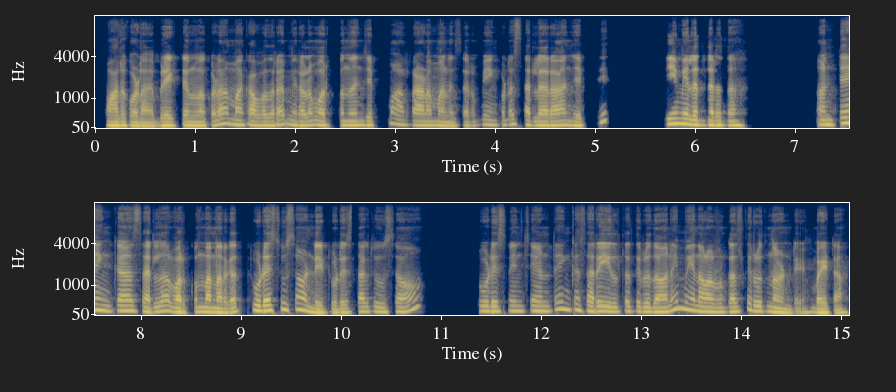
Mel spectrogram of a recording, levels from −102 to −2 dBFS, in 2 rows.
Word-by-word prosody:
వాళ్ళు 110 +1 +4
కూడా. 105 -2 +1
బ్రేక్ 115 -1 +3
టైమ్‌లో 110 -1 +1
కూడా 140 +6 0
"మాకు 140 -1 -1
అవ్వదురా 120 +4 -1
మీరు 130 - -1
ఎలాగో 130 +2 -2
వర్క్ 125 - -5
ఉందని" 125 0 0
జెప్పి 125 0 -6
వాళ్ళు 145 -3 -5
రాడం 125 -1 0
మానేశారు. 110 0 -4
మేము 140 -3 -3
కూడా 145 +2 -5
సర్లేరా 125 -3 +1
అని 130 - -2
జెప్పి 205 - -7 0.7
ఏందీళ్ళిద్దరితో 135 -6 +3 0.9
అంటే 145 +5 +1
ఇంకా 170 +1 +1 0.2
సర్లే 140 +3 +1
వర్క్ 125 -4 +2
ఉందన్నారు 130 -3 +3
గదా 140 - -1
2 180 - +1
డేస్ 175 0 +5
చూసామండి. 185 - +2
2 110 - -5
డేస్ 115 +2 -1
దాకా 145 0 -1
చూసాం. 140 +1 -1 0.7
2 - - -3
డేస్ 155 -1 -1
నుంచి 160 +1 -3
అంటే 155 +5 -3
ఇంకా 200 -1 -3
సరే 155 0 +2
ఈళ్ళతో 145 +2 -2
తిరుగుదాం 140 -2 +2
అని 200 - 0
మేము 190 -5 +1
నలుగురం 140 -2 +2
కలిసి 145 +2 0
తిరుగుతున్నాం 150 -7 +1
అండి 105 +3 -5 0.2
బయట. 110 -2 +3
135 Hz, 195 wpm, -23 LUFS, 125-155 Hz, 0.9 s, డేస్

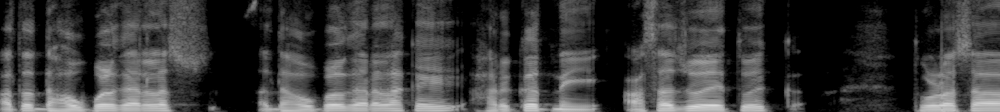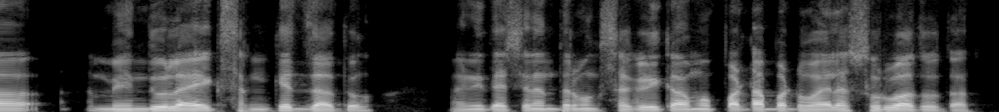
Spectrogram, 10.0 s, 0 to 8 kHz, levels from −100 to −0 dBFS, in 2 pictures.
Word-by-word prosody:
आता 120 +3 0
धावपळ 120 +3 +2
करायला, 130 +2 +2
स 115 - -15
धावपळ 115 +3 0
करायला 130 +1 +1
काही 140 +1 -2
हरकत 115 +5 0
नाही. 105 -3 -3 0.2
असा 130 +4 +1
जो 135 +2 +2
आहे, 125 -1 +6
तो 130 - +1
एक 130 -1 -5 0.6
थोडासा 125 +2 +2 0.6
मेंदूला 125 +3 +4
एक 130 -2 +3
संकेत 110 +5 -3
जातो 115 +1 +1 0.4
आणि 110 +3 -5
त्याच्यानंतर 125 +1 -2
मग 130 - -2
सगळी 120 +2 0
कामं 120 0 +1
पटा-पट 120 +1 +1
व्हायला 120 +1 +2
सुरुवात 120 -1 +2
होतात. 95 -3 -4
125 Hz, 170 wpm, -25 LUFS, 115-130 Hz, 0.6 s, आहे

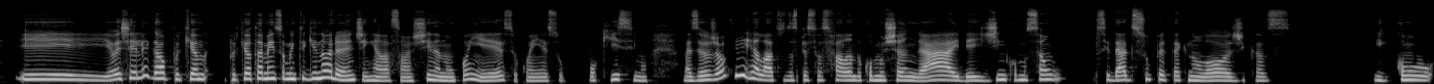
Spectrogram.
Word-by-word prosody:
E 225 -5 +2
eu 205 - 0
achei 265 +4 +1
legal 275 -6 +2
porque 235 +1 -2
eu 240 - +5
n 240 - +1 0.2
porque 230 +2 -2
eu 255 - +3
também 275 0 +4
sou 270 -1 -1
muito 255 +2 +3
ignorante 240 -7 +3
em 185 - 0
relação 175 -2 -2
à 170 - -3
China, 205 +3 0
não 175 -1 0
conheço, 185 -3 -1
eu - - -25
conheço 170 -1 -7 0.2
pouquíssimo, 200 0 -4 0.4
mas 180 +1 -2
eu 205 +2 +3
já 255 +5 +1
ouvi 410 +3 +2
relatos 200 -8 +1
das 190 -1 -6
pessoas 195 -1 -6
falando 195 -2 0
como 195 0 -1
Xangai 195 +1 +3
e - - +1
Beijing, 180 +4 -1
como 210 -1 -2
são 225 +3 -1 0.3
cidades 205 0 -1
super 230 -3 -4
tecnológicas 180 -2 -3 0.8
e 185 -3 -4
como 205 -2 +1
205 Hz, 170 wpm, -24 LUFS, 185-230 Hz, 0.8 s, eu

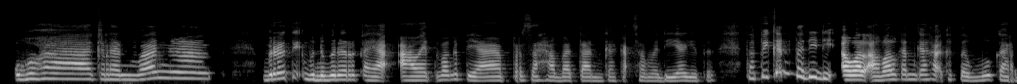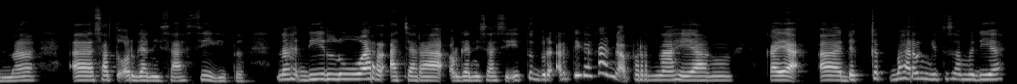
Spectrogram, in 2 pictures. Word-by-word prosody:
Wah, 250 +1 +2
keren 225 -2 -2
banget, 280 +1 0 0.6
berarti 270 +6 +1
bener-bener 215 0 +2
kayak 195 -4 -2
awet 190 0 +2
banget, 210 +4 -4
ya, 175 - 0 0.3
persahabatan 175 -3 -5
Kakak 175 -1 -10
sama 170 -2 -8
dia, 165 +2 -3
gitu. 170 +4 -10 0.3
Tapi, 275 +5 -4
kan, - - -1
tadi 345 -2 +3
di 270 - 0
awal-awal, 215 0 +7
kan, 230 0 -4
Kakak 225 0 -3
ketemu 190 -4 -6
karena, 170 -3 -4 0.6
eee, 195 0 +4
1 205 0 -2
organisasi, 180 -1 -2 0.2
gitu. 155 +1 -12 0.4
Nah, 235 0 0
di 230 +5 -2
luar 245 -1 +4
acara 190 -2 +2
organisasi 185 +1 -2 0.2
itu - - -10
berarti 225 - -1
Kakak 415 +3 0
nggak - - +1
pernah 205 -1 0
yang 195 -2 +2 0.5
kayak, 200 0 +5 0.2
eee, 200 +1 +5
dekat 220 +7 -3
bareng, 265 +1 -1
gitu, 235 +1 -7
sama 240 -2 -4
dia? 230 +2 0
215 Hz, 135 wpm, -23 LUFS, 190-240 Hz, 0.6 s, awal-awal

